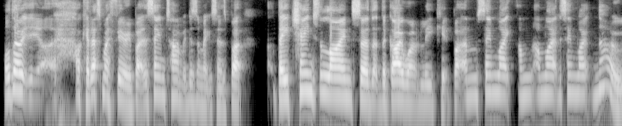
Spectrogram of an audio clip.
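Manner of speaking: ordinary talk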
